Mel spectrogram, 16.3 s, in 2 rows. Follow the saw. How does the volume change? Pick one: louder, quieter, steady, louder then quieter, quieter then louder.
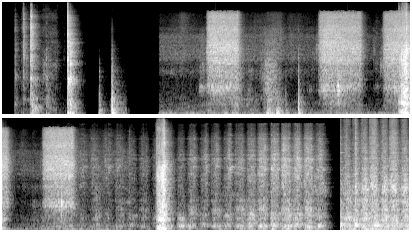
louder.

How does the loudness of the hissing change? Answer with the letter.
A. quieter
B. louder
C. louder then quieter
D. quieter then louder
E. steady
D.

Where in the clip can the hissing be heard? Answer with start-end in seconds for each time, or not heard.
3.1-10.8.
